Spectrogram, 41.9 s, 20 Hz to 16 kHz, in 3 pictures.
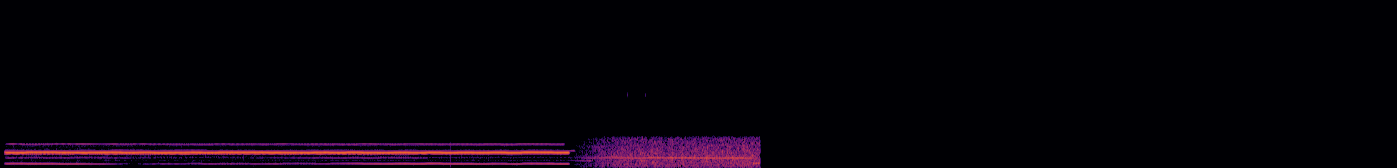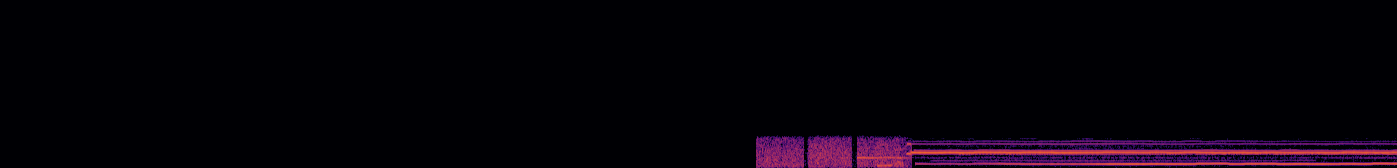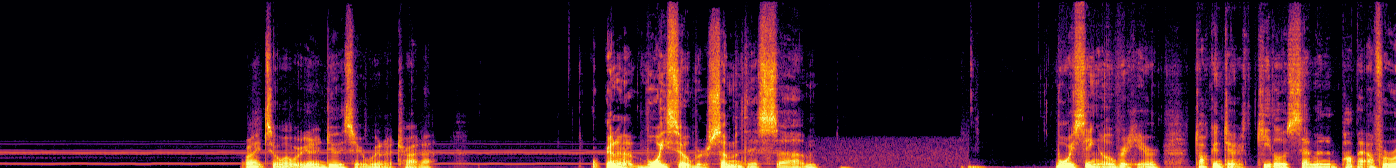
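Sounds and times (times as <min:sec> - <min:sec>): steady digital radio tones: 0:30.4 - 0:32.3, 0:33.9 - 0:36.1.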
